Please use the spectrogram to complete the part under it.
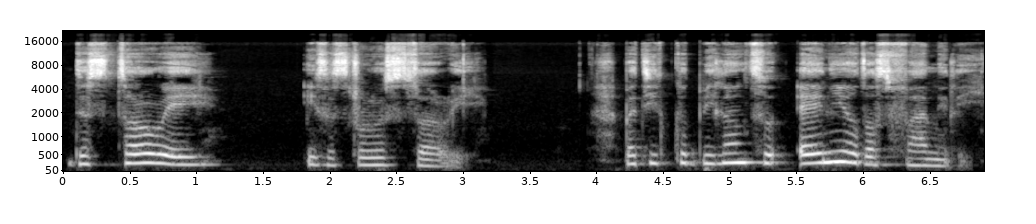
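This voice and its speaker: A woman telling an emotional story in scripted narration, soft, solemn and often half-whispered. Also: on the high side, unhurried.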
